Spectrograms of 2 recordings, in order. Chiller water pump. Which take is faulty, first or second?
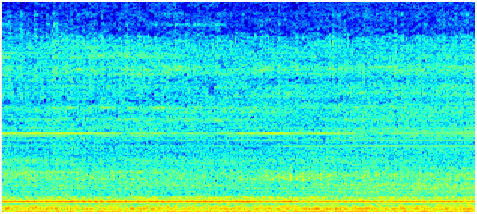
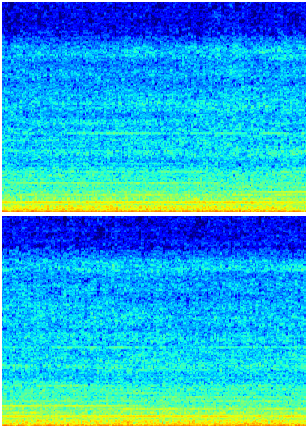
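first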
